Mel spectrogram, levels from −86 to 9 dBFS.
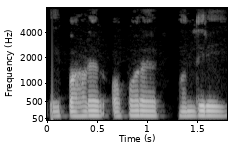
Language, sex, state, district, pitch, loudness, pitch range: Bengali, male, West Bengal, Jalpaiguri, 125 Hz, -19 LUFS, 120-130 Hz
